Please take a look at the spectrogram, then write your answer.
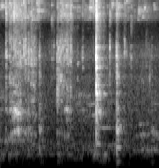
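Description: A spoon scrapes and clinks against a pot while chicken biryani marinade is mixed with oil, giving a few short, close metallic taps and soft scraping strokes over about two seconds.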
